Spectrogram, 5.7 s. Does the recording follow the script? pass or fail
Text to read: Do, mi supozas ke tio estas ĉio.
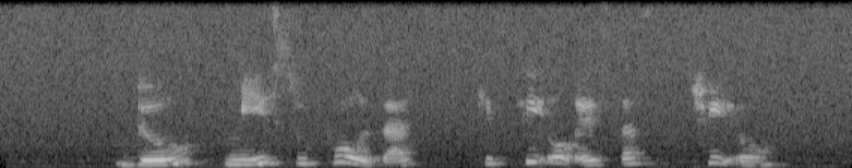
pass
